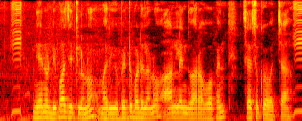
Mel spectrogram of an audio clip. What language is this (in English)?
Telugu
